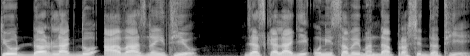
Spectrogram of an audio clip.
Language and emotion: Nepali, neutral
